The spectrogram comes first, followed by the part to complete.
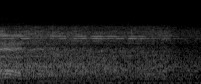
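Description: The preacher's amplified voice dying away through the public-address loudspeakers as a fading echo, sinking over about two seconds to a faint hiss with a thin high tone.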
